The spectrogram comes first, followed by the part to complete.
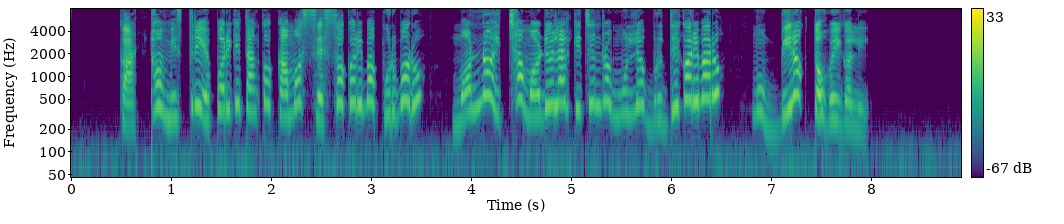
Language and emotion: Odia, angry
